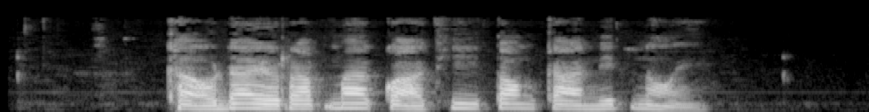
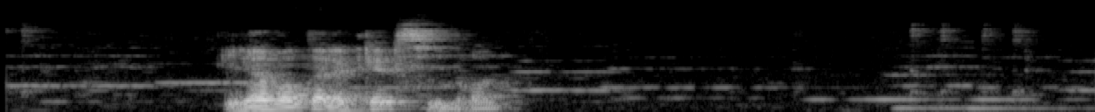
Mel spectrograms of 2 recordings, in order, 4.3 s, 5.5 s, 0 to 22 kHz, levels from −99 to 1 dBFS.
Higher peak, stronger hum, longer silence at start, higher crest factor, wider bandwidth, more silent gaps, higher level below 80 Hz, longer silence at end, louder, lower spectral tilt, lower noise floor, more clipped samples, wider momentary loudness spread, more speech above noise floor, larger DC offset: first, -2 dBFS vs -8 dBFS; neither; second, 0.85 s vs 1.05 s; second, 16 dB vs 24 dB; first, 11.5 kHz vs 9.4 kHz; neither; about the same, -60 dBFS vs -64 dBFS; first, 0.85 s vs 0.5 s; first, -17 LUFS vs -28 LUFS; first, -7.5 dB/octave vs -4.5 dB/octave; second, -62 dBFS vs -68 dBFS; neither; second, 11 LU vs 28 LU; about the same, 45 dB vs 42 dB; neither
